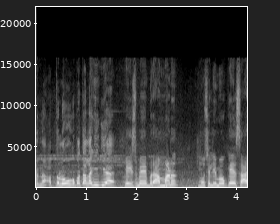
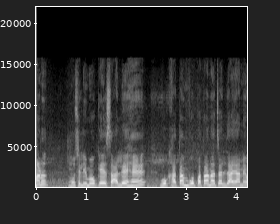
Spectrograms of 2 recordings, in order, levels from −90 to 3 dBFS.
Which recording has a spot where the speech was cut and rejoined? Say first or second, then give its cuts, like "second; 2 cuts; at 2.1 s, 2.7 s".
first; 1 cut; at 1.7 s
